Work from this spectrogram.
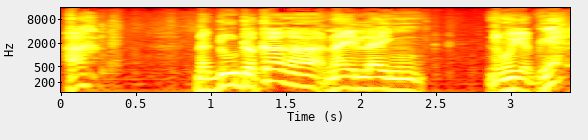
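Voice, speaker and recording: A man's voice: mid-range voice, expressive, unhurried, over loud music, natural voice. An actor with a Cebuano Filipino accent playing a blunt young man giving his buddy advice in a radio drama. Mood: cautioning.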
